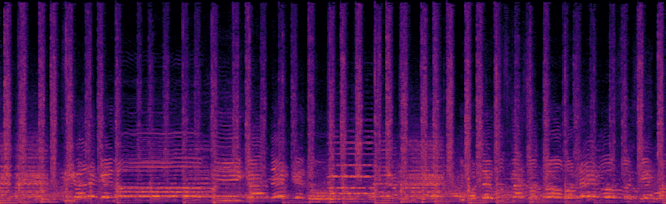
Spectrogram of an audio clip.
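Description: Accordion playing a lively tune in held chords over a stepping bass line, with a fast, steady percussive beat running through it.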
